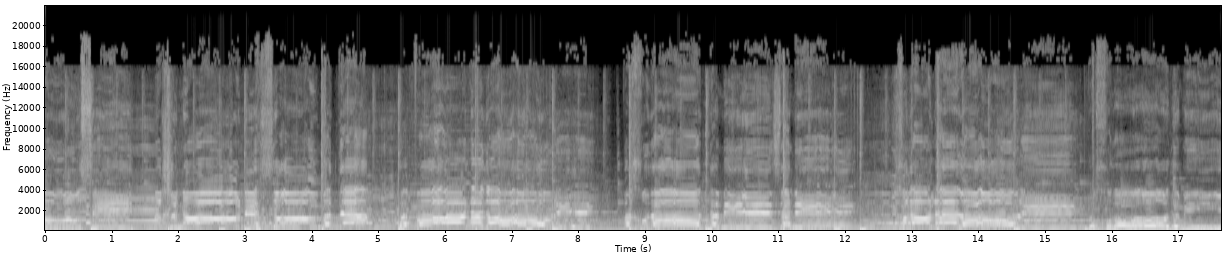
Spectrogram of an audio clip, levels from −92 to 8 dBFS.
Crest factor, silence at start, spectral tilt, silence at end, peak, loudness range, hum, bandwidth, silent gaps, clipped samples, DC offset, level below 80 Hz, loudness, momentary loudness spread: 10 dB; 0 s; -3.5 dB/octave; 0 s; 0 dBFS; 2 LU; none; 20 kHz; none; under 0.1%; under 0.1%; -22 dBFS; -9 LUFS; 8 LU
